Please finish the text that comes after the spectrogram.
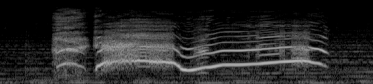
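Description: A character in the Umineko visual novel screams, a loud close voiced wail that breaks briefly and then holds a long wavering shriek before stopping.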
